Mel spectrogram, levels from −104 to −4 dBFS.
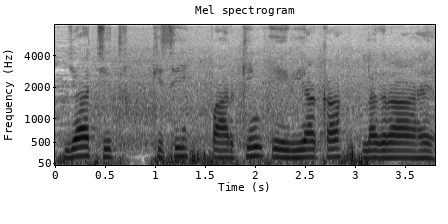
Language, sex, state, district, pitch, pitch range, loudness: Hindi, male, Uttar Pradesh, Lucknow, 165 Hz, 160-175 Hz, -14 LUFS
